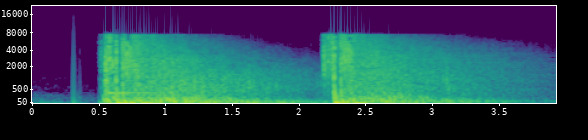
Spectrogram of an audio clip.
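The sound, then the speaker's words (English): Two gunshots while hunting in a video game, each a sharp, loud blast followed by a long rumbling decay that fades away. “Nice shooting. Right on target.”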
